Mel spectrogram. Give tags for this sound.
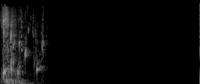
aqua; aquatic; bloop; blop; crash; Drip; Dripping; Movie; Run; Running; Water; Wet

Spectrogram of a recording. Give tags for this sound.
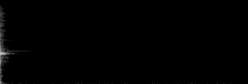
metallophone; hit; percussive; metal; gamelan; metallic; percussion

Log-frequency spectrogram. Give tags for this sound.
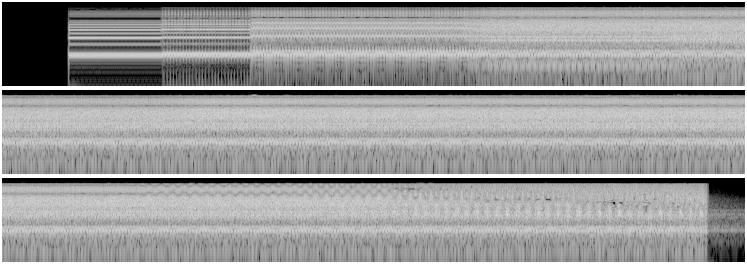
Building-tension; Fear; Horror; Scary

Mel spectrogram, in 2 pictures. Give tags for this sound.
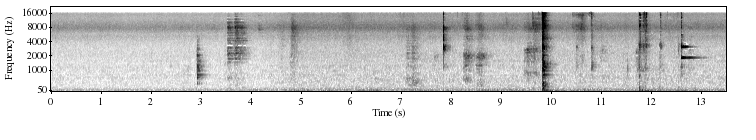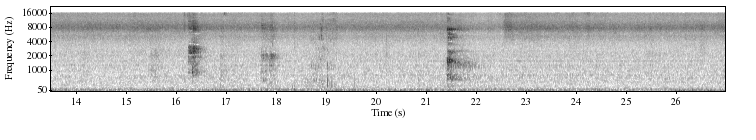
Mensch; Nebengerusche; Trinken

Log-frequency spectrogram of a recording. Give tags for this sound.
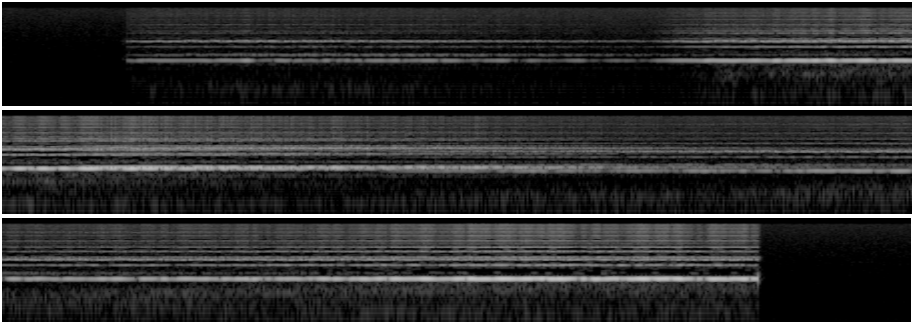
FX; Pads; Sound-effects

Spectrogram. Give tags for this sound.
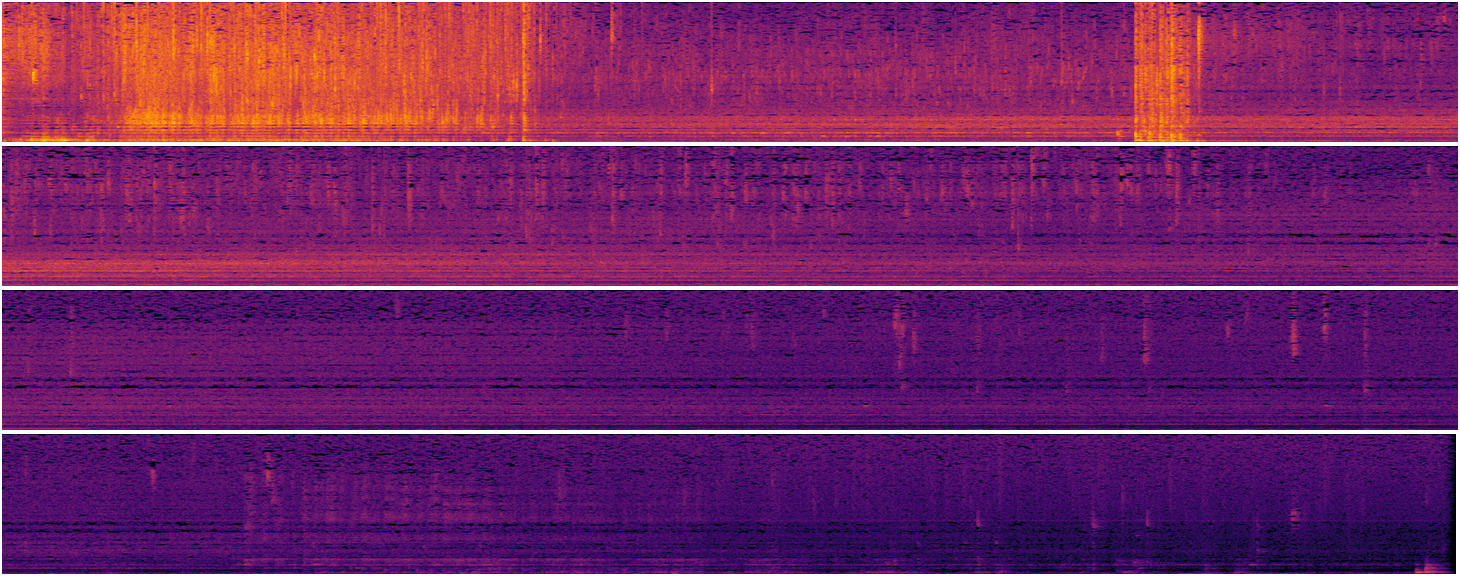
flush; glug; gurgle; toilet; water; wet

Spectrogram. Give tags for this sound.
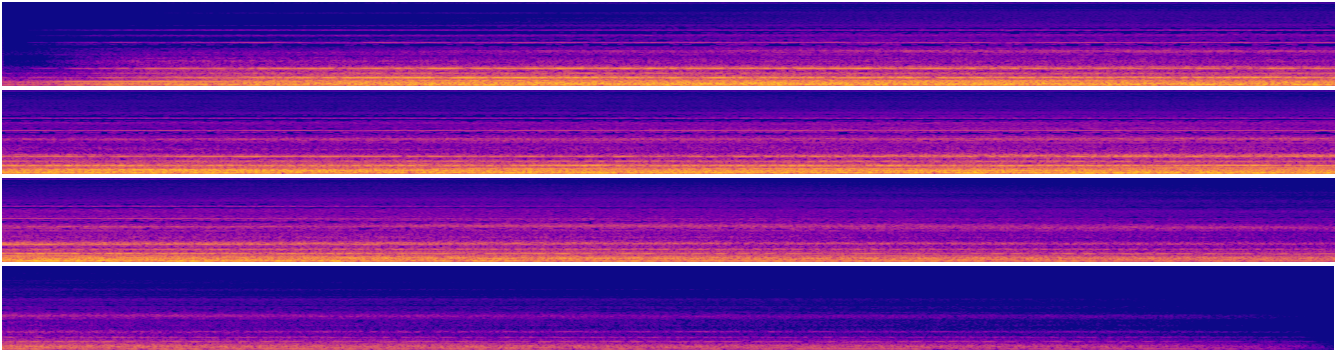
cinimatic; cloudy; multisample; pad; soundscape; space

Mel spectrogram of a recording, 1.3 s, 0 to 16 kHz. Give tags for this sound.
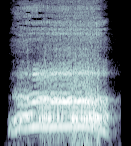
666moviescreams; NT2-a; Rode

